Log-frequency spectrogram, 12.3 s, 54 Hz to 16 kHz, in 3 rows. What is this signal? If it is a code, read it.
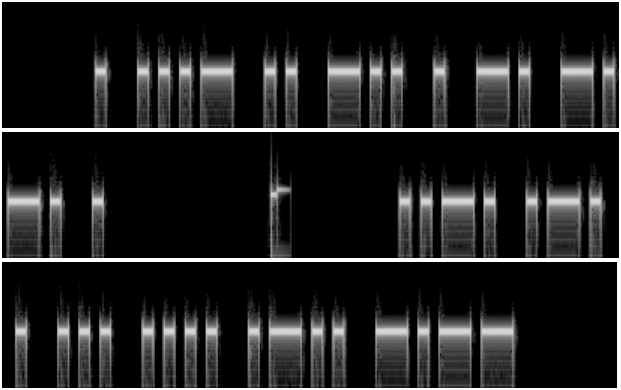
Morse code, heard as a keyed tone, about 17 wpm, 700 Hz. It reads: EVIDENCE FRESHLY
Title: Sets of 5 Words Encore - New Word Drill - 17wpm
